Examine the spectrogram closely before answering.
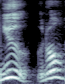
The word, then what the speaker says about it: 入: 입으로 발음을 할 때는 뉴로 발음을 하시면 되고요.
